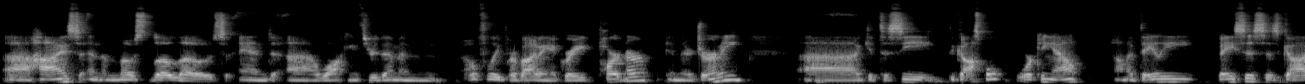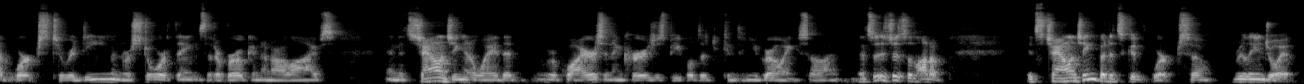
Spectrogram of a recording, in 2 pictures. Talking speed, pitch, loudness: 180 wpm, 110 Hz, -24 LUFS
